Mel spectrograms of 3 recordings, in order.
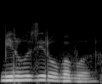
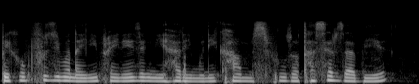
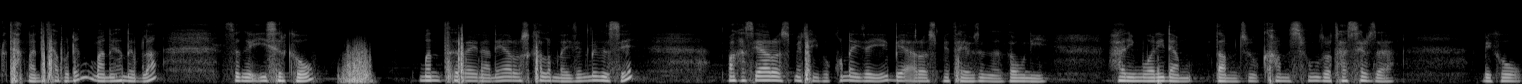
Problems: none marked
